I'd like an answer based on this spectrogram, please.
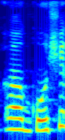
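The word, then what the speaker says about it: gouache: उसे कहा जाता है उसे गोशे कहा जाता है या गोचे भी इसको प्रोनाउंस करते हैं ठीक है ऑप्शन नंबर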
